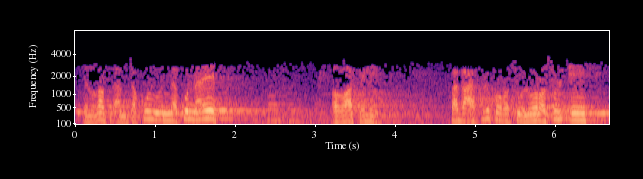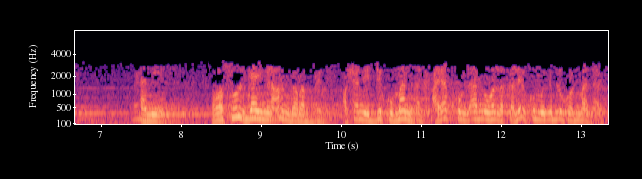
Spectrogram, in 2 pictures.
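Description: A man's voice: high-pitched, vocal fry. A man with an Egyptian accent giving a Quran commentary lesson, who keeps asking questions and answering them himself. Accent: Egyptian Arabic. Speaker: religious teacher. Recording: tinny lo-fi recording with long hall reverb.

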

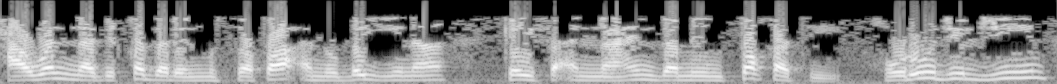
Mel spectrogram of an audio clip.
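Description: Male tajweed teacher, quick and methodical, slightly high voice, lo-fi sound. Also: breathy edge. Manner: methodical, explains with spoken examples. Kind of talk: recorded lecture with slides.

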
